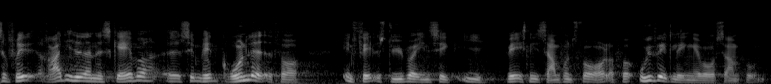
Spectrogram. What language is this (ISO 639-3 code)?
dan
